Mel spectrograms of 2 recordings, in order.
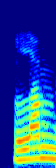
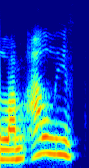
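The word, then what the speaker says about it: لا: Kalau di sini menggunakan takbir la, maka eh, yang dimaksud adalah seluruhnya, lam dan alif. Tapi dibacanya bukan lam alif, tapi la, la.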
